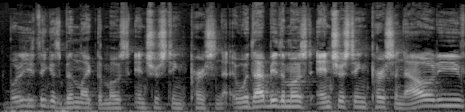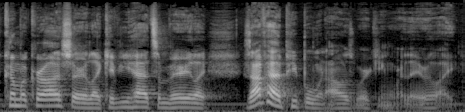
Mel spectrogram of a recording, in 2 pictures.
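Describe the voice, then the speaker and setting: A man's voice: fairly high pitch, quick pace, few pauses. A man hosting a podcast interview, laid-back and slangy, asking questions and giving short affirmations. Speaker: podcast host. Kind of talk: casual interview chat.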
